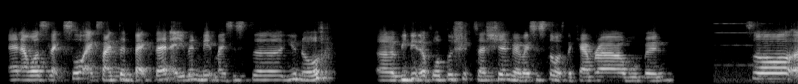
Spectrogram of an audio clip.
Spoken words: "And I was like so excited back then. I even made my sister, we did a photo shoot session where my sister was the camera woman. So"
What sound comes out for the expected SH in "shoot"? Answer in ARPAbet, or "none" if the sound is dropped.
SH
